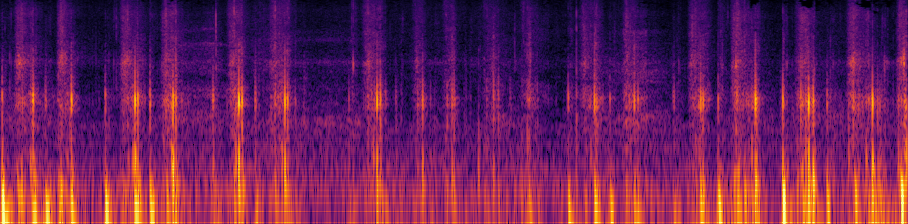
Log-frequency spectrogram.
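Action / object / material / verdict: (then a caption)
tap / sticky rubber ball cluster toy / rubber / none. A cluster of colored, sticky rubbery balls is squeezed and pulled by fingers. The result is a steady run of soft, dull, tacky taps and peeling pops with low thumping weight and a little bright detail. Each sound dies away almost instantly.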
